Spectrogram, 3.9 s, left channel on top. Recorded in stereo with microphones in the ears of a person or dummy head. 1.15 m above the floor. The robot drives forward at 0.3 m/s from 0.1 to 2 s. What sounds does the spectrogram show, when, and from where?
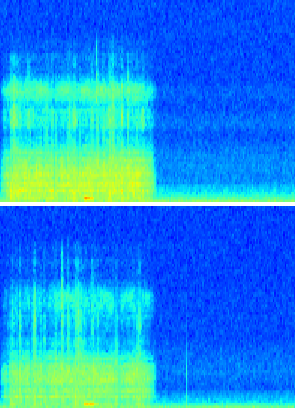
1.1 s a cowbell: 15° right (ahead or behind), 1.8 m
